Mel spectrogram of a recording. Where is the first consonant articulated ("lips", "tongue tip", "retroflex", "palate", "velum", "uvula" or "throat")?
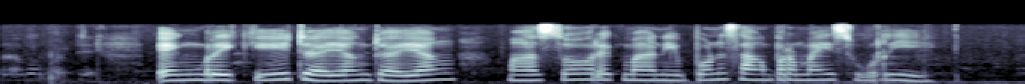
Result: throat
